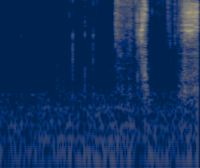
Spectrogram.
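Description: Faint paper rustle of a wrapper being torn and slid off a drinking straw: a few light ticks, then a short tearing rustle a little past halfway.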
